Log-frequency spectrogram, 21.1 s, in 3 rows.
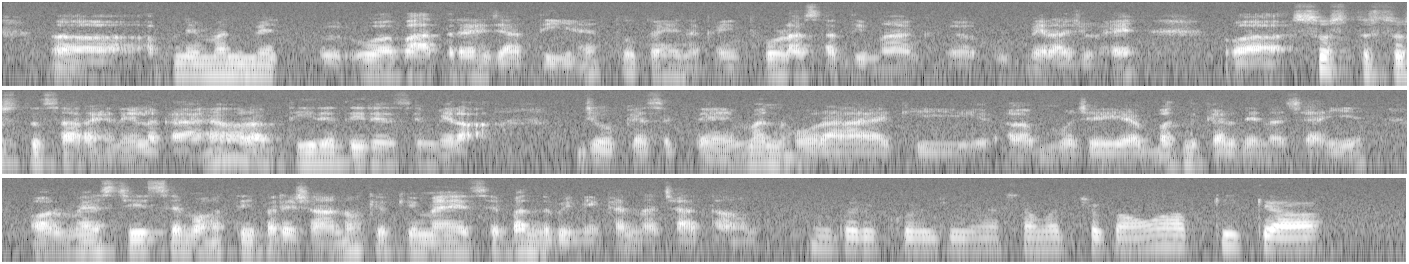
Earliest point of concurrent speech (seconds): none

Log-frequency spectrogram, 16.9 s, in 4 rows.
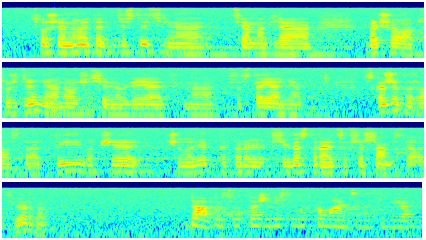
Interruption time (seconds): none

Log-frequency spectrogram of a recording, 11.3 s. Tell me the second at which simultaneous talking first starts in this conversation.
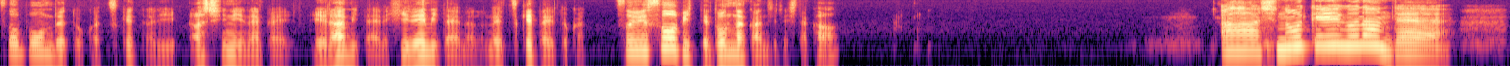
none

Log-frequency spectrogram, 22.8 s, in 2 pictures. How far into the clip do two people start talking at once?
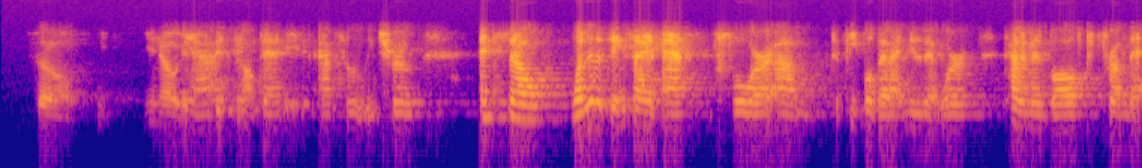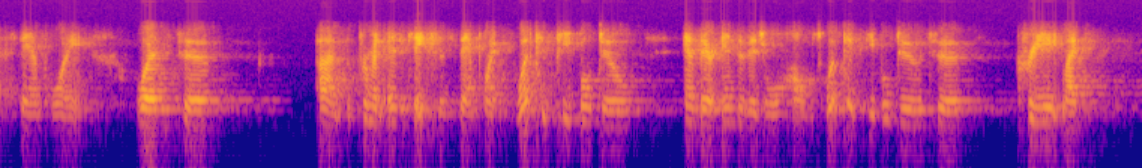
1.7 s

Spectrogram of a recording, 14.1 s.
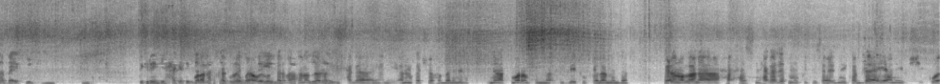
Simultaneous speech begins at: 2.9 s

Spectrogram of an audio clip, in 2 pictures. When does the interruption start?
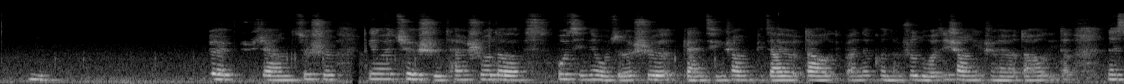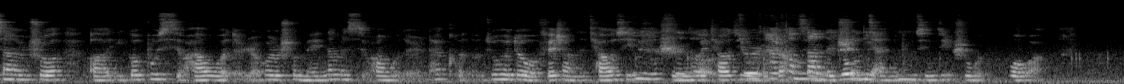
17.6 s

